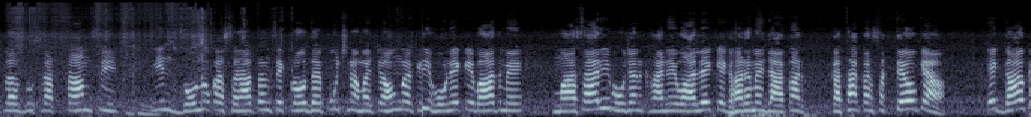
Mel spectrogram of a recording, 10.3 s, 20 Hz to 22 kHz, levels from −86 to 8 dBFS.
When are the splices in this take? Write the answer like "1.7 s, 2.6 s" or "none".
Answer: 4.2 s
